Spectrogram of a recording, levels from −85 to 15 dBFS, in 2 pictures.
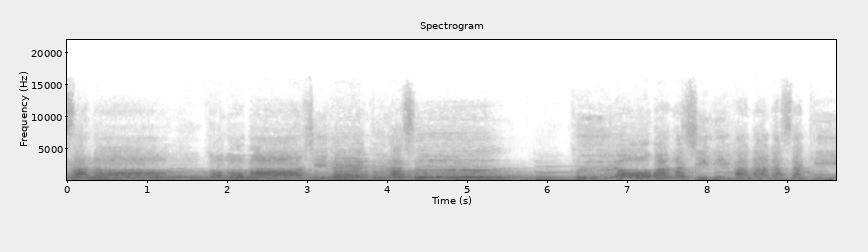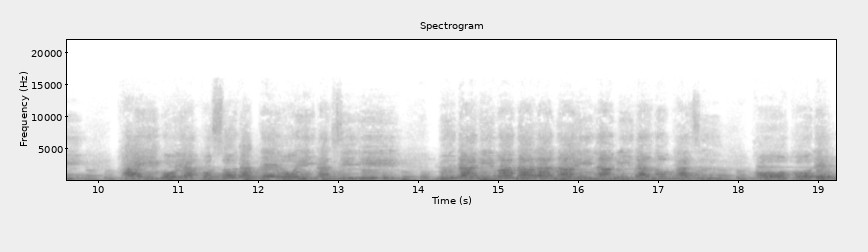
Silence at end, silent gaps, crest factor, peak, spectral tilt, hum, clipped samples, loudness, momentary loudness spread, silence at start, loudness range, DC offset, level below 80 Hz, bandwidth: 0 s; none; 16 dB; -12 dBFS; -5.5 dB/octave; none; under 0.1%; -29 LUFS; 9 LU; 0 s; 4 LU; under 0.1%; -62 dBFS; 16 kHz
